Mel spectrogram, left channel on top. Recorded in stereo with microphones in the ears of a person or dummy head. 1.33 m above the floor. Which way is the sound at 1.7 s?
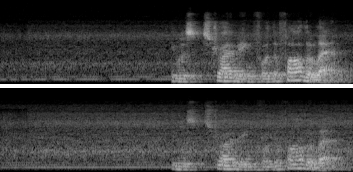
55° left (ahead or behind).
